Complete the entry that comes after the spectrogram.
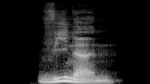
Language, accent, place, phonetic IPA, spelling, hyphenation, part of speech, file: German, Germany, Berlin, [ˈviːnɐn], wienern, wie‧nern, verb, De-wienern.ogg
- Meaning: 1. to shine, polish 2. to speak with a Viennese accent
